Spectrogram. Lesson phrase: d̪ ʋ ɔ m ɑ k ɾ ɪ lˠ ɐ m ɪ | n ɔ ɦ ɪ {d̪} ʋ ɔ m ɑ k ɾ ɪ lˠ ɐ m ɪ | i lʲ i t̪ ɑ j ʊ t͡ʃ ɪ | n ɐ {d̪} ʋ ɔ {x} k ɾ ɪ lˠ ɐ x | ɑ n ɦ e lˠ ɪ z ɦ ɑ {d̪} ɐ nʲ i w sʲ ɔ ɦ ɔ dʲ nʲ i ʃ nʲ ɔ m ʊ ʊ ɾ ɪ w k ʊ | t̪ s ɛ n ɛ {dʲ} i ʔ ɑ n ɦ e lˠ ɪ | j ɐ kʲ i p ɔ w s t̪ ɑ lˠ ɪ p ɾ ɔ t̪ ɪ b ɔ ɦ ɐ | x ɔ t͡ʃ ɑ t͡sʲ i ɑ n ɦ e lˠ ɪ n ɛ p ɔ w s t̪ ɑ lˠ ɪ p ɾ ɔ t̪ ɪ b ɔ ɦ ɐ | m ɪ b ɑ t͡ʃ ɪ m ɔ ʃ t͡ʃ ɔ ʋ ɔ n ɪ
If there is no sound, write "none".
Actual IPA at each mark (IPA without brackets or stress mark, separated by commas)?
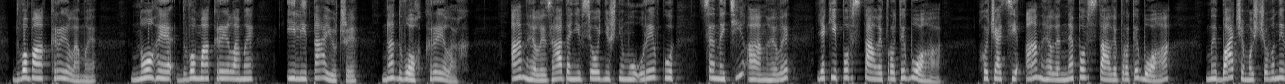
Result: d̪, d̪, x, d̪, tʲ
